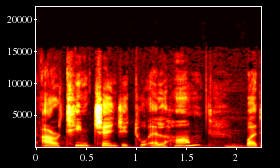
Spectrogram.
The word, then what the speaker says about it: Elham: And your name is spelled E-L-A-N? Elham. Elham.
